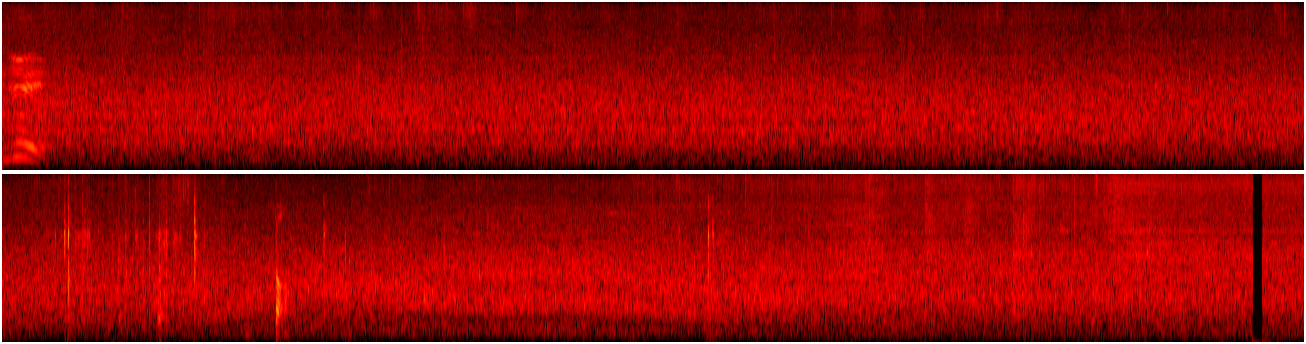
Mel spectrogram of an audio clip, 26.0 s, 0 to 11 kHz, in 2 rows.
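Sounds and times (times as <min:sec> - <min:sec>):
steak sizzling: 0:19.0 - 0:26.0.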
